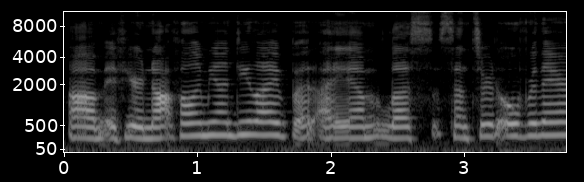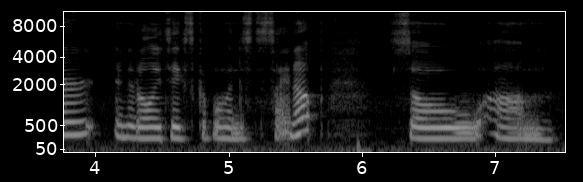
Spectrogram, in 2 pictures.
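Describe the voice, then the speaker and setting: A woman with a fairly high, bright voice hosts a relaxed livestream and talks to her viewers by name. Her voice is gravelly and going raspy, and she circles back to the same points. The sound is dry and close, with no room echo. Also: moderate pace. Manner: talks straight to the chat, repeats herself. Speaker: livestream host. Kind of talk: casual livestream chat with viewers.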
